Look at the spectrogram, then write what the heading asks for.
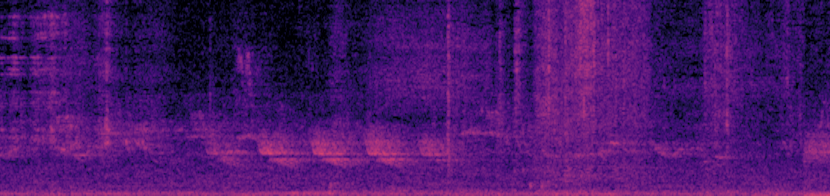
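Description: Songbird singing a quick run of about five down-slurred chirps about two seconds in, with other birds chirping faintly, over a steady outdoor background and soft rustling of hands in garden soil.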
